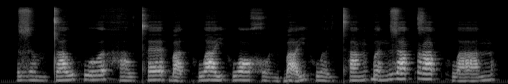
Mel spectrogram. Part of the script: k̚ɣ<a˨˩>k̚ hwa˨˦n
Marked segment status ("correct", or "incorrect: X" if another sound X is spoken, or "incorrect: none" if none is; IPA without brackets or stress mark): incorrect: a˦˥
